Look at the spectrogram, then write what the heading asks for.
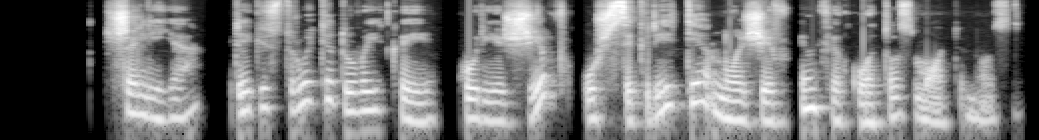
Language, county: Lithuanian, Alytus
